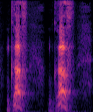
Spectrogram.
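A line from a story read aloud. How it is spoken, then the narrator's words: Deep bass dog roar. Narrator (Russian): ревел басом милорд, огромный черный пес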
